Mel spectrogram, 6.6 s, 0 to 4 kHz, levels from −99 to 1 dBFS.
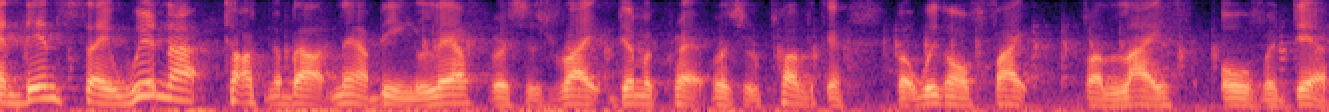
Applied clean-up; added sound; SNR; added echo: none; Frog; 17 dB; none.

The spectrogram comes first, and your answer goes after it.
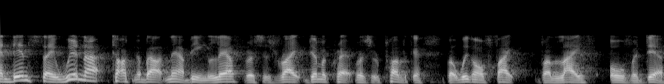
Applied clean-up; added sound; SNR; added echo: none; none; none; none.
